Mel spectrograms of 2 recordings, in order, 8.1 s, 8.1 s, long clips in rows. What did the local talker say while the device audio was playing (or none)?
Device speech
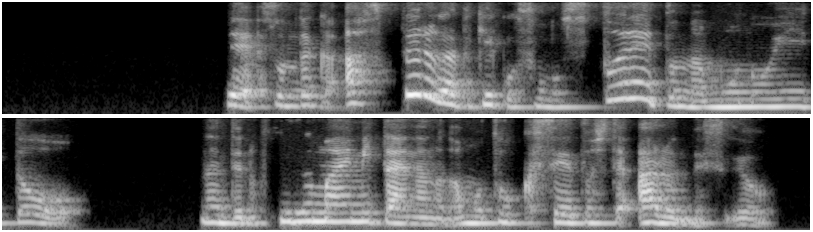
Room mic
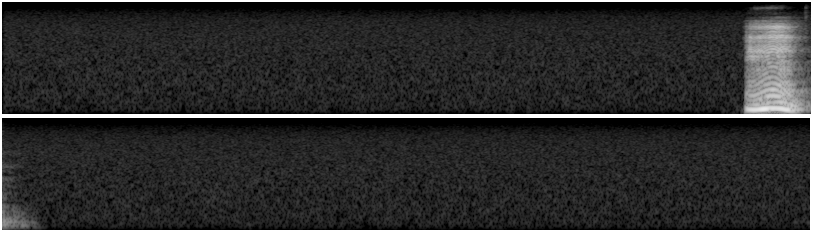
うん、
